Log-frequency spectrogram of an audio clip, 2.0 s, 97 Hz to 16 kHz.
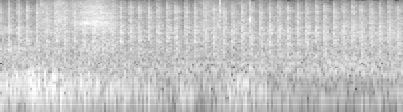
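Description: An old Ford 2000 tractor's engine runs steadily nearby, a rough mid-pitched idle with a slight knocking rattle, alone and fairly loud throughout.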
